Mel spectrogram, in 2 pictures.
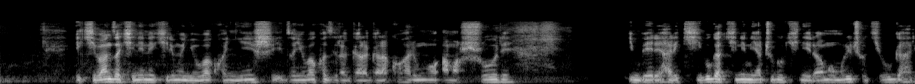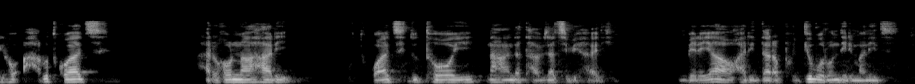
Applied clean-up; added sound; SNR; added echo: none; none; none; none.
